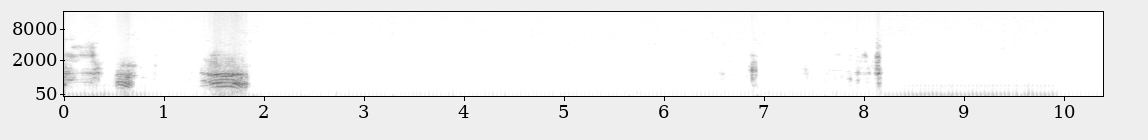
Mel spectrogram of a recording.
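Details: Roaring Carpathian stag in the Bucovina mountains of Romania during the breeding season, 29 September 2022: three quick rough bellows at the start, then long silence broken by two faint clicks and a low rustling.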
